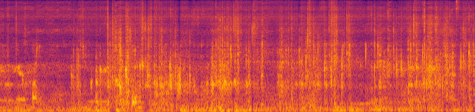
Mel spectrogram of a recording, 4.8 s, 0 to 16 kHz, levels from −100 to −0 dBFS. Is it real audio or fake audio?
fake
